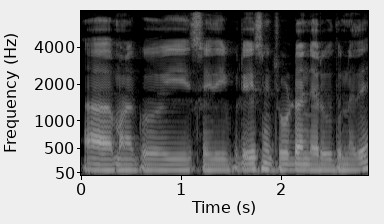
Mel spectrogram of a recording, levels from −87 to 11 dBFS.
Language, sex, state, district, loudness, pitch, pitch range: Telugu, male, Andhra Pradesh, Anantapur, -32 LUFS, 100 Hz, 100-105 Hz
